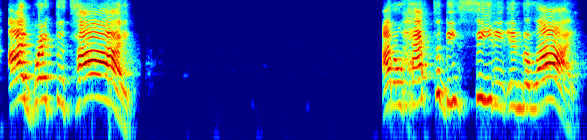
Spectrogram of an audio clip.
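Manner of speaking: loud, forceful preaching; yelling. Real, not acted. Mother preaching to her audience, loud enough that her child thinks she's yelling. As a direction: declare it at full force, slowing on the tie. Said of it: "Why are you yelling at God?".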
